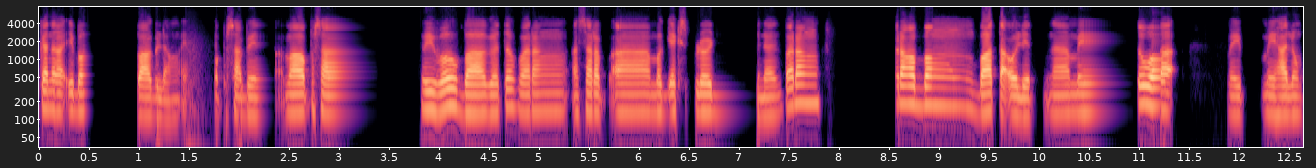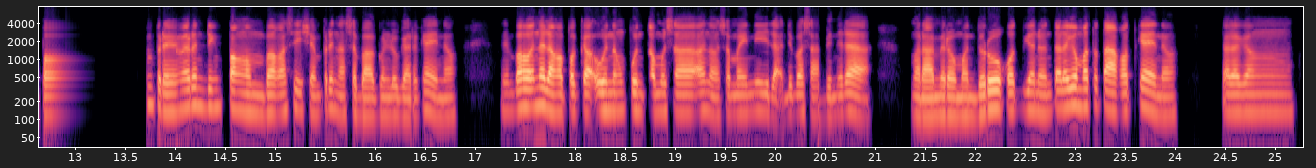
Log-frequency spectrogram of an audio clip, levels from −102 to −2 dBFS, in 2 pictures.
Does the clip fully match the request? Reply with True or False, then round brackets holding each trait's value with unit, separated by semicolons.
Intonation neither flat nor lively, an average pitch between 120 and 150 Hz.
False (2.3 semitones; 135 Hz)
